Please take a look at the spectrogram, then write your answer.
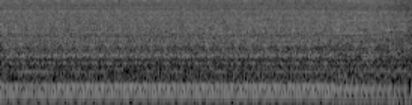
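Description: A Pontiac car engine idling with a misfire on cylinders four and five hums with a low, uneven rumble close up; the tone drops and changes near the end.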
